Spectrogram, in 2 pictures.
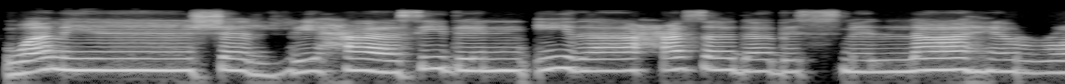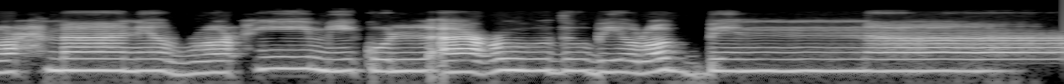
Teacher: So you see in this one, I did not pause when it came to the last ayah. I did not pause after the Basmallah, and I read all of them in continuation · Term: waslul kull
